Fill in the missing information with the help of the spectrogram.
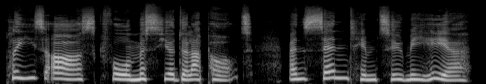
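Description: A woman voicing a frightened young woman who pleads in a high, strained voice. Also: slow, no room sound, studio quality. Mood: earnest.

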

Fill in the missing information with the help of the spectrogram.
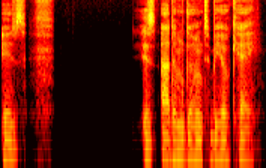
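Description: A guilty teenage boy pleads through tears, his phrases breaking apart, as a man reads him in an audiobook. The voice sits low and moves slowly. The sound is dry and close. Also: completely flat delivery, darkish tone, husky, no echo. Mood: tearful. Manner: pleading, broken up.

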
